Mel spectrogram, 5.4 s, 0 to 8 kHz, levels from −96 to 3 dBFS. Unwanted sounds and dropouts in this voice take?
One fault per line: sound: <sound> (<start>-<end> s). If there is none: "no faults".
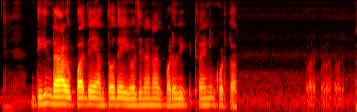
sound: laugh (4.6-5.2 s)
